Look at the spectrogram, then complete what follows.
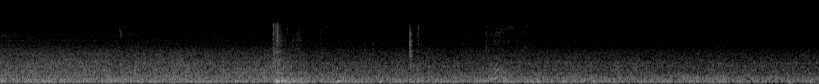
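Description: Steady road and engine noise inside the cabin of a moving car, with a sharp click about three seconds in and a fainter one a little later.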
